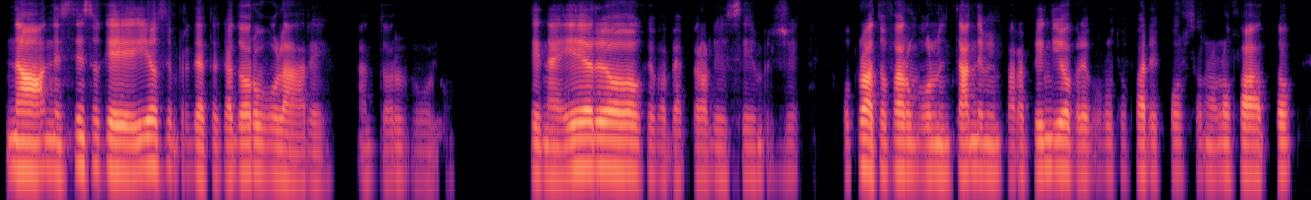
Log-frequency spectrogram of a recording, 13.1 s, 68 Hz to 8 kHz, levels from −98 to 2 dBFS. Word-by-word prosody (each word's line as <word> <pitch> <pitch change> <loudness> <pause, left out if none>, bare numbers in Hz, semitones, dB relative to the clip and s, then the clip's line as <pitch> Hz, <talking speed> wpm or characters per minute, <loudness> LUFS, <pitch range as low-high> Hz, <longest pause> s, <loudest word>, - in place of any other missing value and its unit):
No, 135 -2 +8
nel 140 -2 -5
senso 150 +3 -6
che 145 0 0
io 135 +2 +3
ho - - +1
sempre 135 -2 -16
detto 125 -1 -4
che 125 - -15
adoro 130 +1 -1
volare, 110 -3 -5 0.2
adoro 115 0 -18
il 115 - -16
volo. 110 -2 -26 0.7
Si 135 - -5
in 125 0 -7
aereo 135 +2 +4
che 130 -1 -13
vabbè 120 -1 -14
però 120 -1 -9
lì 120 +1 -15
è - - -16
semplice; 125 +2 -18 0.4
ho 135 - -16
provato 140 0 +4
a - - -5
fare 135 0 +3
un 130 - -5
volo 130 +1 -5
in 125 0 -8
tandem 135 0 +1
in 130 0 -8
parapendio, 135 +2 -3
avrei 125 -1 -4
voluto 130 +1 -19
fare 130 -1 -4
il 125 - -20
corso, 130 0 -15
non 125 -1 -12
l'ho 130 0 -6
fatto, 130 +1 -2
130 Hz, 190 wpm, -23 LUFS, 125-135 Hz, 0.7 s, No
